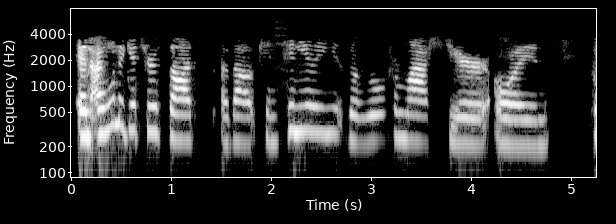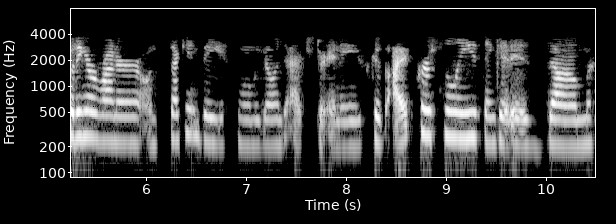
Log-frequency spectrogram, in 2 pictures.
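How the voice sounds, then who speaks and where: A woman's voice: fairly high pitch, steady tone, normal speed, dry recording. A woman from Ohio with an American accent leaving a casual voicemail as a baseball fan, blunt, opinionated and slangy. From Ohio, United States. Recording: tinny narrowband phone voicemail.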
